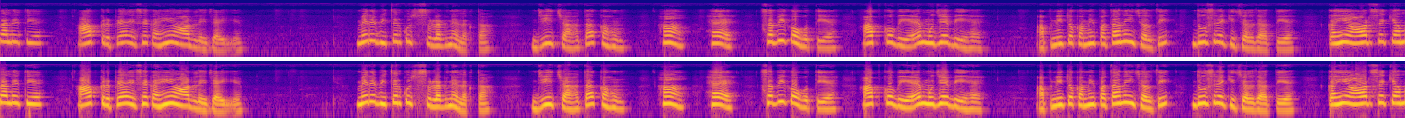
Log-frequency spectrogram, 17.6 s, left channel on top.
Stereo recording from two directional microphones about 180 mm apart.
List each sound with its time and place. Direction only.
0.0 s speech: 45° right (ahead or behind)
4.1 s speech: 40° right (ahead or behind)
